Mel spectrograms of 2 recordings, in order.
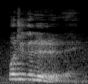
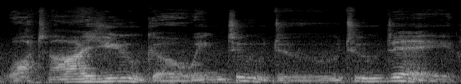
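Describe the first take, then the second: First: It is said fast and reduced. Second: It is said slowly and fully.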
